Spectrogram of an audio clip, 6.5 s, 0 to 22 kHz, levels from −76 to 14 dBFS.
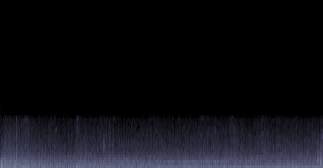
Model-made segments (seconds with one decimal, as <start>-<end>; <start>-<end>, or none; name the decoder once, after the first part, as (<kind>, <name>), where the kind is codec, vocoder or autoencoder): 0.0-0.5 (vocoder, Vocos); 1.8-2.4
